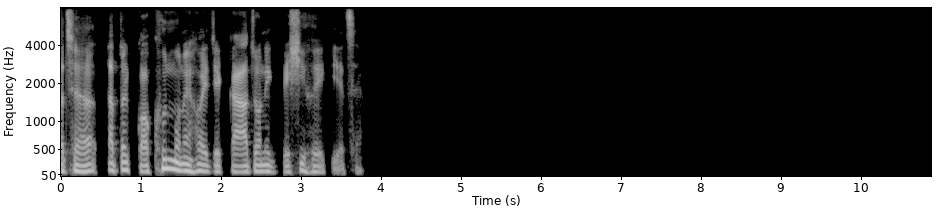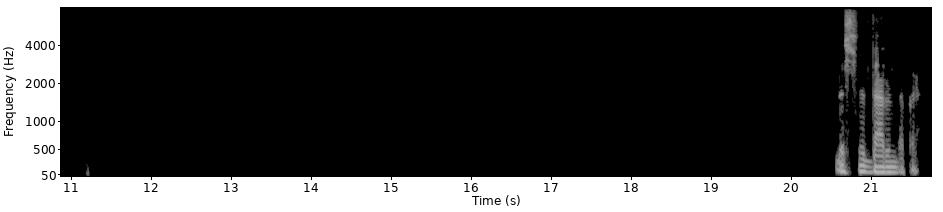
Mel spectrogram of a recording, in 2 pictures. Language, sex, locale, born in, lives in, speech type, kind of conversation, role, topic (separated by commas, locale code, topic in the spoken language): Bengali, male, bn-BD, Bangladesh, Bangladesh, conversation, podcast, host, অতিরিক্ত কাজ বলতে কবে না বলবেন, তা কীভাবে ঠিক করেন?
